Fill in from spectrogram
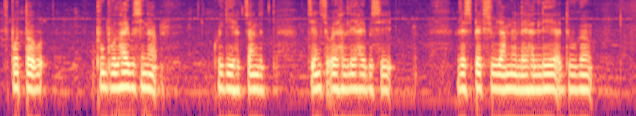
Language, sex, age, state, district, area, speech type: Manipuri, male, 18-30, Manipur, Chandel, rural, spontaneous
